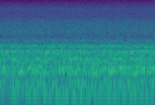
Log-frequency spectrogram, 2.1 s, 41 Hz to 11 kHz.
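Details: 2013 Tesla Model S P85 blower running on air conditioning after blower resistor and DC/DC converter replacement, vents down to 32 °F: steady, even rush of air at full speed, no ticking, scraping or whine; healthy.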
